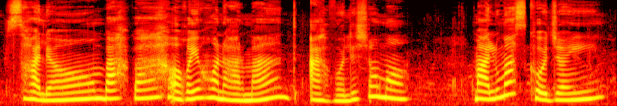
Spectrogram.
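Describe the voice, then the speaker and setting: Woman doing a worried young student girl, high voice, keeps asking whats wrong. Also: expressive. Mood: concerned. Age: young adult. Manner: worried, probing. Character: caring young female university classmate.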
